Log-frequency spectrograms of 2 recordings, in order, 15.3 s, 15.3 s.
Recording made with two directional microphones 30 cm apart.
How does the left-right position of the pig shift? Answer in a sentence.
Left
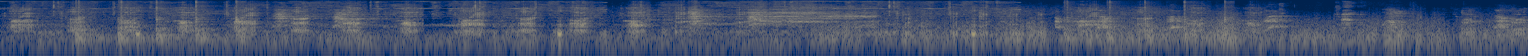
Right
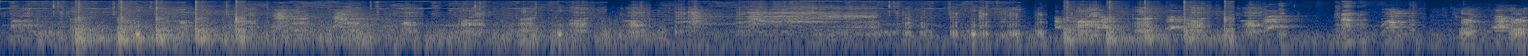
You can hear the pig go from the left side to the right.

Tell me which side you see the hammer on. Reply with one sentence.
You can hear the hammer on the right.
